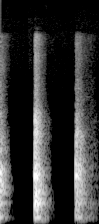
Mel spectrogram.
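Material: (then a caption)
Wood. A coin tap test on the wood of a wooden aircraft structure gives a quick series of short, hard knocks with a clear mid-range ring that dies away almost at once. The firm, solid sound shows the wood is sound and free of decay.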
